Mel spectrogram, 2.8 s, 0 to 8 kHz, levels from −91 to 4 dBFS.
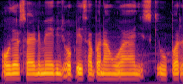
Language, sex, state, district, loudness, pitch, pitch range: Hindi, male, Bihar, West Champaran, -17 LUFS, 135 Hz, 130-135 Hz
